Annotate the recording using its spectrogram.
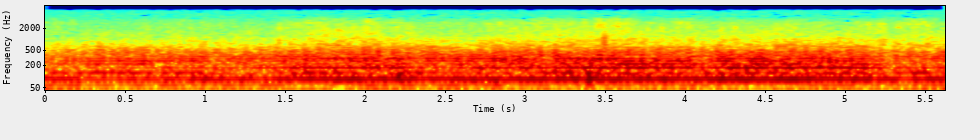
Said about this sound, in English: He's throwing a circle of planes around the camp. The scout planes are coming straight here, all right.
